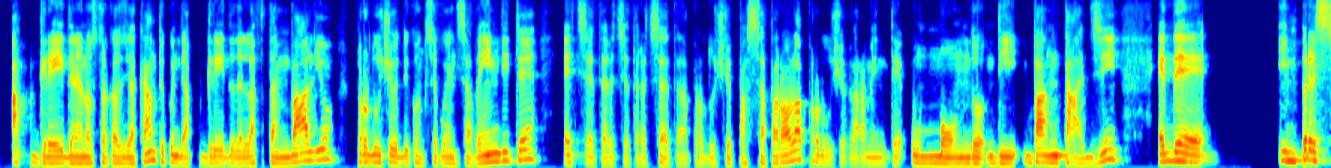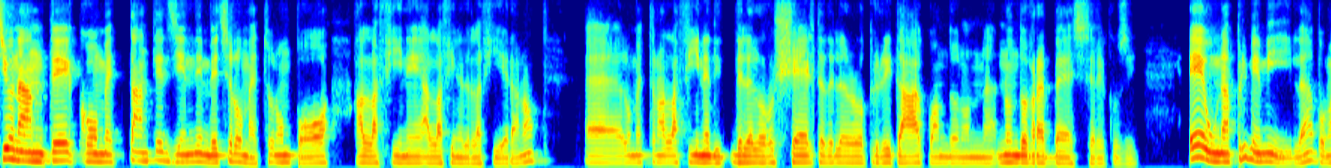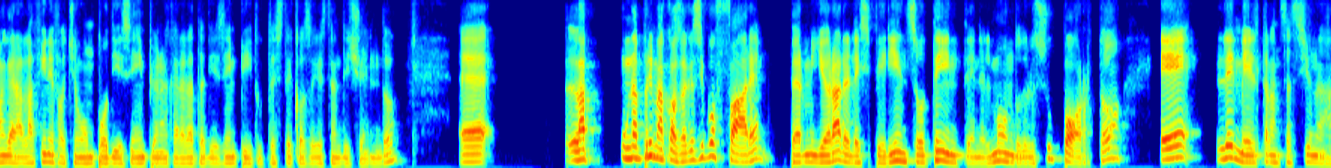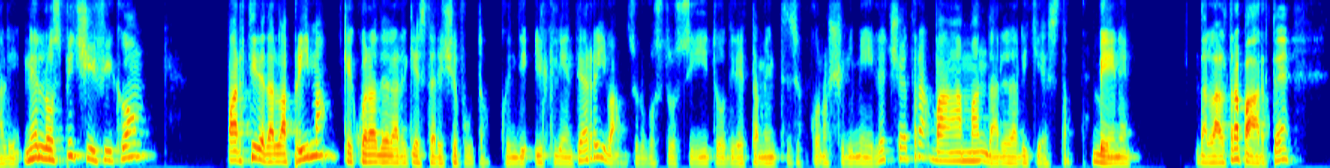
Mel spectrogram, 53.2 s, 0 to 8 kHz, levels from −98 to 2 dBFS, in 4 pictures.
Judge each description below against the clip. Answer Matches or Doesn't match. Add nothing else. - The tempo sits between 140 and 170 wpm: Matches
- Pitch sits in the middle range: Doesn't match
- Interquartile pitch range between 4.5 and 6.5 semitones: Matches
